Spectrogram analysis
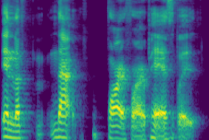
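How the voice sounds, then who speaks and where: A woman's voice: extremely low pitch, slow pace, vocal fry. A woman co-hosting a casual film discussion in an informal, hesitant, conversational way. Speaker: podcast co-host reviewing films.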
